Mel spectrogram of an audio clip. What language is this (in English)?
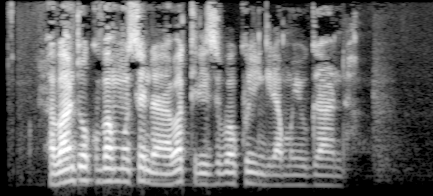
Ganda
